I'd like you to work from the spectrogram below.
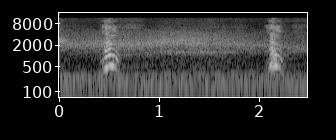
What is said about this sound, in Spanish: Después de tantas horas de caminar sin encontrar ni una sombra de árbol, ni una semilla de árbol, ni una raíz de nada, se oye el ladrar de los perros.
